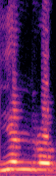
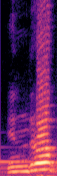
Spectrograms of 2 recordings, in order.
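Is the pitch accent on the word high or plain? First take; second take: high; plain. First: The word is said with a raised accent. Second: The word is said without the raised accent. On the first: One whom Indra kills should arise. The speaker calls it wrong. "वो उदात्त उन्होंने बोल दिया" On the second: The enemy of Indra should arise. The speaker calls it right. "इंद्रो की जगह"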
